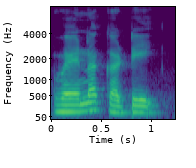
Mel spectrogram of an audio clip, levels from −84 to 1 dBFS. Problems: constant background noise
